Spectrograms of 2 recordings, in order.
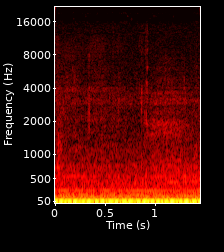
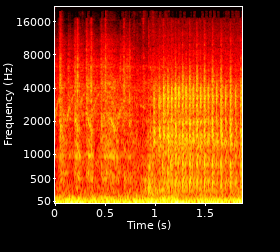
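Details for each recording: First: Copart auction car with 98,500 miles, black oil, AC running ice cold: deep, steady idle rumble with even beat and no misfire; runs great, normal idle. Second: Just-bought auction car at start-up: rapid, sharp, regular knocking over the engine that sounded like possible rod knock, though that was doubted; it then stopped, owner guesses low oil and notes a slight misfire; cause unconfirmed.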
